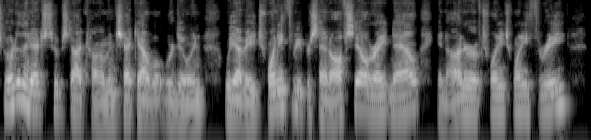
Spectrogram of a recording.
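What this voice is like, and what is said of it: Voice still recovering, not full. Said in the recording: “my voice is coming back slowly but surely”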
